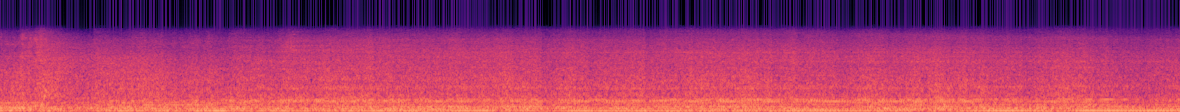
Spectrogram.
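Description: An ice resurfacing machine's engine hums steadily.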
